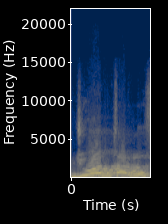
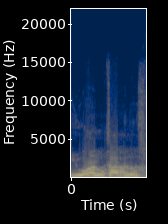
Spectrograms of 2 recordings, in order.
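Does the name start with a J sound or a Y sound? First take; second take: J; Y. First: The name starts with a J sound. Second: The name starts with a Y sound. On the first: "कई जगह जुआन Carlos नहीं" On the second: "युआन Carlos भी बोला जाता है"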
